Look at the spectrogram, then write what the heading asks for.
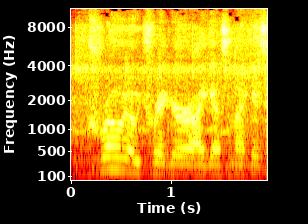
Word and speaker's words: Chrono Trigger: at least the NES still has games like chono trigger right chono trigger oh does the pronunciation matter yes this isn't like the cathering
